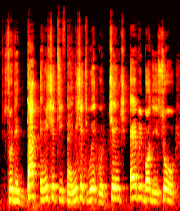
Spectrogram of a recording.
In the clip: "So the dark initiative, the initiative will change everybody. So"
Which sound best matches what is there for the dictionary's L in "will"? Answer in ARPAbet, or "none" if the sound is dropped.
W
